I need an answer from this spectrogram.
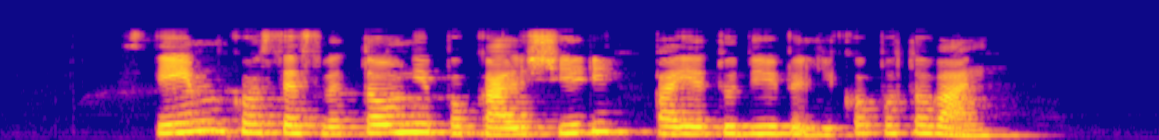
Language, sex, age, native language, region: Slovenian, female, 50-59, Slovenian, Central Slovenia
